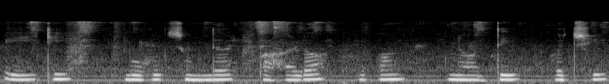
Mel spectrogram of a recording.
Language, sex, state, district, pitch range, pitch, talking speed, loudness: Odia, female, Odisha, Khordha, 210-225 Hz, 215 Hz, 70 wpm, -14 LUFS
